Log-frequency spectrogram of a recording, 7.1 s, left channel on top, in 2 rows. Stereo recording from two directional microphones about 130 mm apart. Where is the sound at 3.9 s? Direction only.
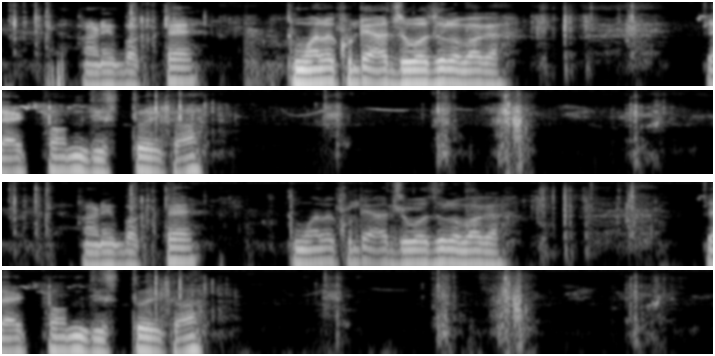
50° right (ahead or behind).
